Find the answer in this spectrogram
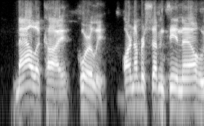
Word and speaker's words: Malachi Corley: special package with like some, I don't know, Macaulay Corley. Did I say it right? Malachi Corley.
